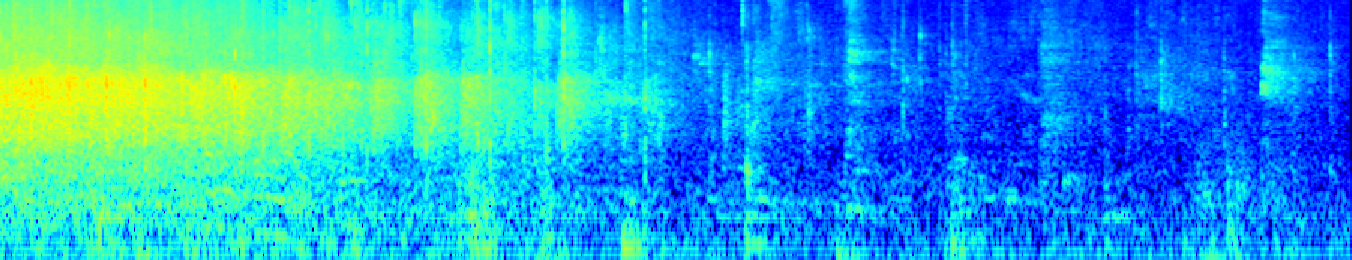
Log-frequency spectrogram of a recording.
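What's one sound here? Chairs scrape and instruments knock as a large group of musicians sits down in an echoing hall.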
